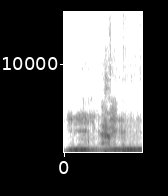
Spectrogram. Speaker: you hear my dog snoring? Oh my God.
